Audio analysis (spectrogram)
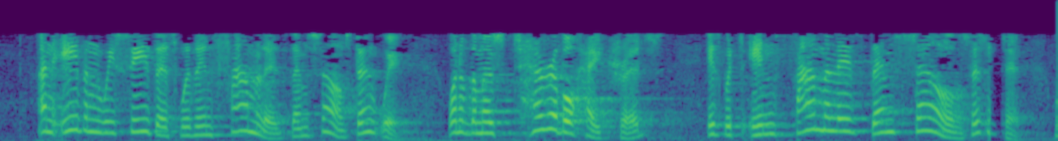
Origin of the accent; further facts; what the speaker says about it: India; born there; I was born in India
